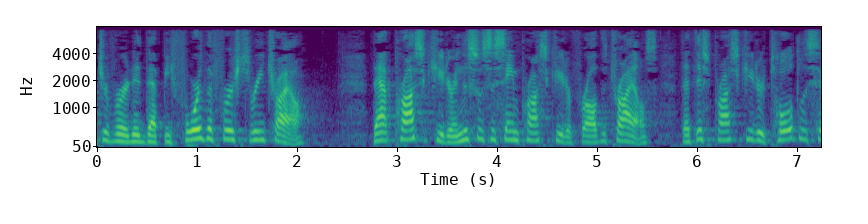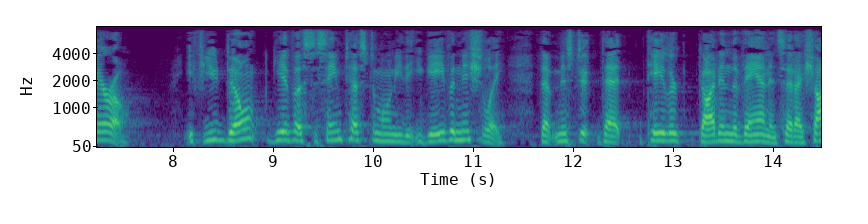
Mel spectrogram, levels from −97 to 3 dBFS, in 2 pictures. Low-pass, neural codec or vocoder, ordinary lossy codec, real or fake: 7.2 kHz; none; AAC, 48 kbps; real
